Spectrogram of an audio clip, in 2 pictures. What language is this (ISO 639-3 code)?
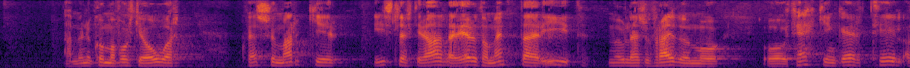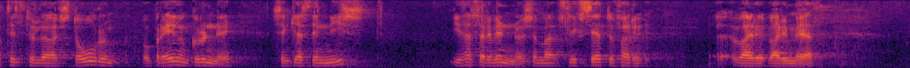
isl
